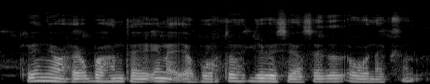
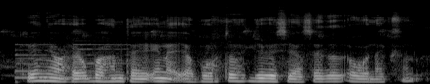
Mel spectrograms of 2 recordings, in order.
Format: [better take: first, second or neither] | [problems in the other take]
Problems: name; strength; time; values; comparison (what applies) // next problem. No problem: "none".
first | background sound (Electric guitar); 12 dB below the speech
